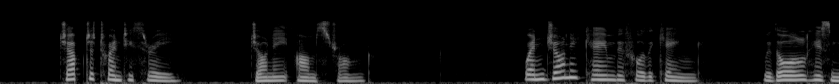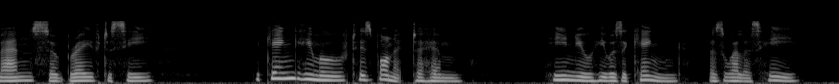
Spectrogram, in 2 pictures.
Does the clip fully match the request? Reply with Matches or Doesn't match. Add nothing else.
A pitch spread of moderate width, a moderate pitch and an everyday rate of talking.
Doesn't match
